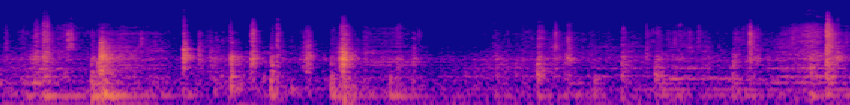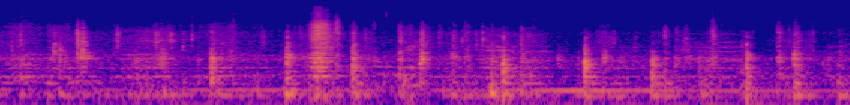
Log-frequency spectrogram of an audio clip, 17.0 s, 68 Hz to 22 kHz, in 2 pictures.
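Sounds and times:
footsteps on gritty stone stairs: 8.2s - 17.0s.

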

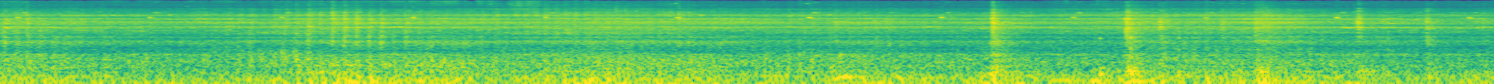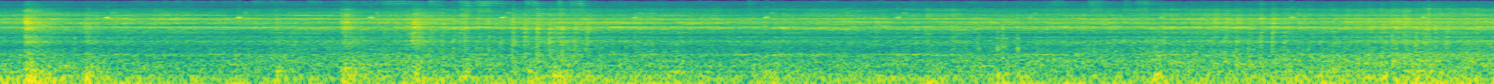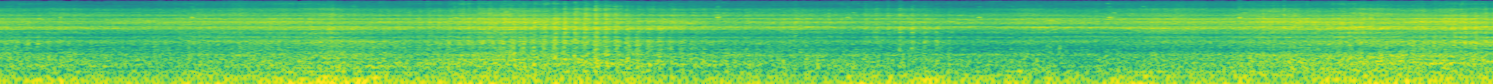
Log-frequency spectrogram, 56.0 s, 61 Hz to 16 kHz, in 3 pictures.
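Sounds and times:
wheels clacking over rail joints: 0.0s - 20.2s, 22.1s - 27.2s
train wheels rumbling on rails: 0.0s - 56.0s.

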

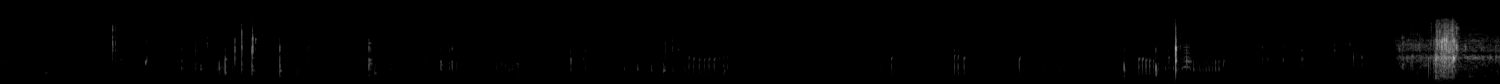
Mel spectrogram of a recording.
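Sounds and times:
underwater clicks and knocks: 1.1s - 4.6s, 11.2s - 13.6s.

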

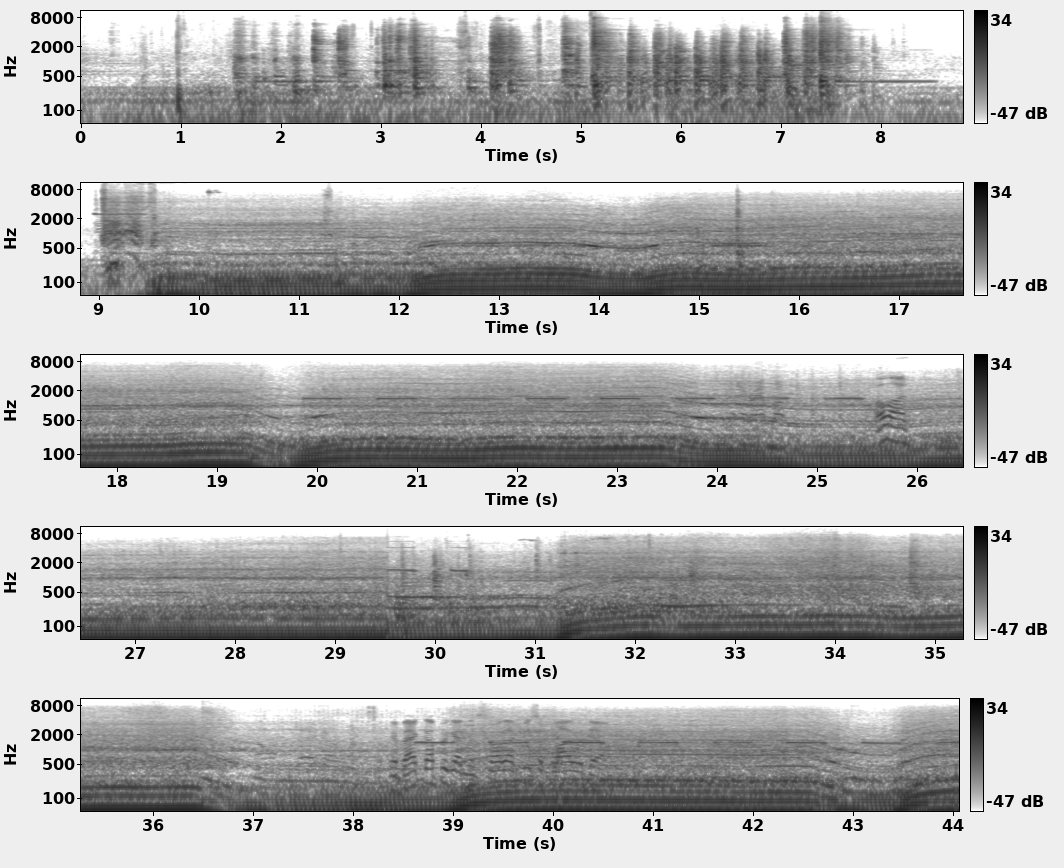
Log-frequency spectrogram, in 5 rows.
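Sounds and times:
steel clanking: 1.5s - 8.5s
forklift engine running: 9.0s - 44.0s
reversing alarm beeping: 19.9s - 25.6s, 29.6s - 30.5s, 38.6s - 44.0s.

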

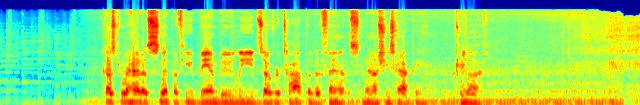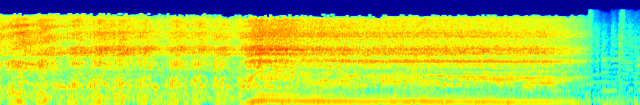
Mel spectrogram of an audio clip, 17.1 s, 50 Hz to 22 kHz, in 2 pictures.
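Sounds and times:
chainsaw revving and cutting: 7.8s - 16.5s.

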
